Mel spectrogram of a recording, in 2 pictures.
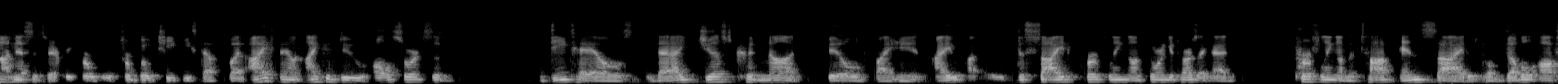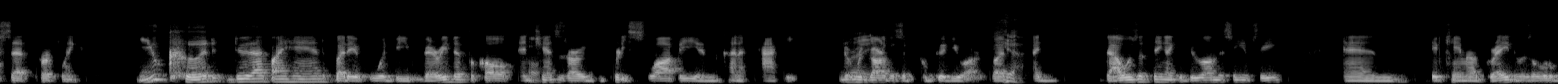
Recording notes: chat with me via zoom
